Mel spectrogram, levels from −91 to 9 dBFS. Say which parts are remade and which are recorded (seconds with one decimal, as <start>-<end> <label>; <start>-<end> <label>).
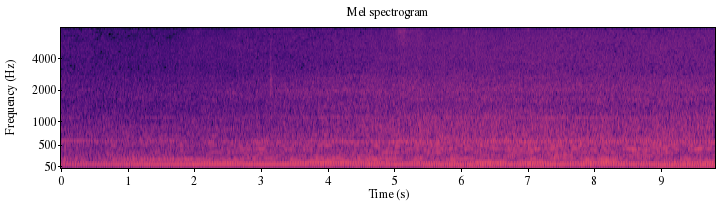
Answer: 0.0-1.8 recorded; 1.8-2.7 remade; 2.7-4.6 recorded; 4.6-7.4 remade; 7.4-9.8 recorded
